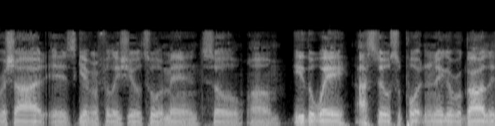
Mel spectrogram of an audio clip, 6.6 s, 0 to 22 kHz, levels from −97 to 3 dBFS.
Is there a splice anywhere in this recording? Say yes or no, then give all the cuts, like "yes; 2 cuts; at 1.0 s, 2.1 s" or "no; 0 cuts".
yes; 1 cut; at 4.7 s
